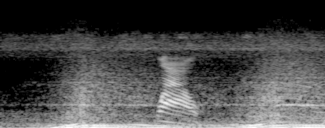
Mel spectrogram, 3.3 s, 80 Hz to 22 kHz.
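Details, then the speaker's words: Hail-damaged 2019 RAM 1500 Big Horn, Hemi V8, low on fuel. The engine revs cleanly through two quick blips and settles back smoothly, with no knocks, misses or smoke, and it is dry underneath: healthy engine. "actually also like take a look at the engine bay i mean everyone's stopped it runs very good very good"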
